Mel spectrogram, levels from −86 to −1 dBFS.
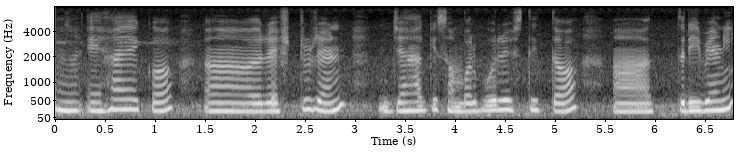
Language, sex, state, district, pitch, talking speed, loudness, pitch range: Odia, female, Odisha, Sambalpur, 235 Hz, 90 wpm, -17 LUFS, 220-255 Hz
